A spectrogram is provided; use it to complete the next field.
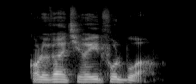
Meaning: in for a penny, in for a pound
- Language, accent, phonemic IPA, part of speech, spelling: French, France, /kɑ̃ l(ə) vɛ̃ ɛ ti.ʁe | il fo lə bwaʁ/, proverb, quand le vin est tiré, il faut le boire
